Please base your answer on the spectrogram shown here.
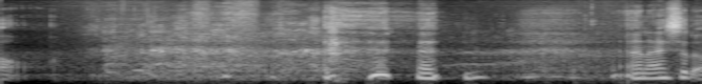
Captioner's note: laughter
